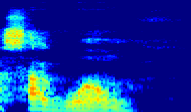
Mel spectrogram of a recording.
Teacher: semivogal mais vogal mais semivogal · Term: tritongo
